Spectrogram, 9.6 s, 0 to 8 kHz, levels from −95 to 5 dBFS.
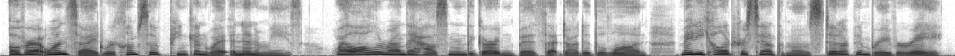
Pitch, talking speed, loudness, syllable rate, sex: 215 Hz, 205 wpm, -16 LUFS, 6.1 syllables/s, female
